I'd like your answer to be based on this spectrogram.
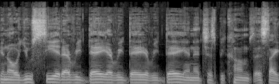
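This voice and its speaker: Fairly quick and fairly low-pitched, a man with an American accent speaks with fairly even intonation in a very clean recording with a silent background. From Chicago, US. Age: 20s. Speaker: guest sharing life story. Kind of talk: interview testimony. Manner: casual, many fillers.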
